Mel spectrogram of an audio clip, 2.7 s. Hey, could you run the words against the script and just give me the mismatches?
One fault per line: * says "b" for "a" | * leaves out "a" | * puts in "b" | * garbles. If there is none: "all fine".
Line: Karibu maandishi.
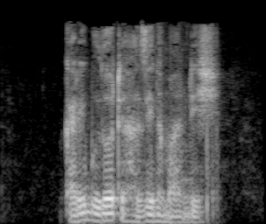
* puts in "zote hazina"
